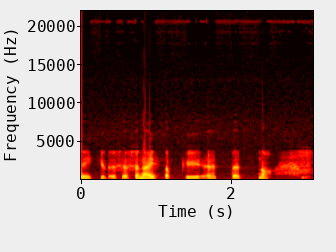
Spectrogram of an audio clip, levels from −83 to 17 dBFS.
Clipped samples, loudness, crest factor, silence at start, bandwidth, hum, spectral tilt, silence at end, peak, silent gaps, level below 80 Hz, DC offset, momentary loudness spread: under 0.1%; -19 LUFS; 20 dB; 0 s; over 20 kHz; none; -7 dB/octave; 0.05 s; 0 dBFS; none; -66 dBFS; under 0.1%; 10 LU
